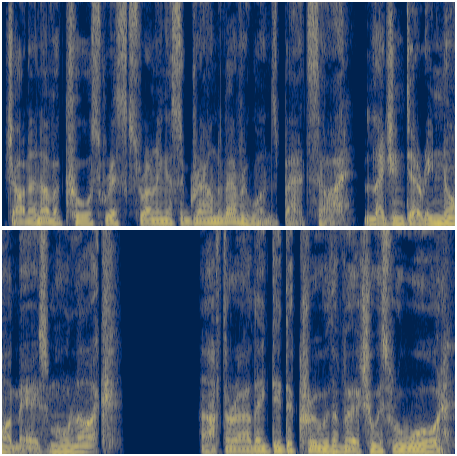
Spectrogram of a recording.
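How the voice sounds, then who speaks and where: An actor voicing a short, crude, wry pirate shiphunter for a video game, with a husky, rough-edged voice and a pirate dialect full of salty sailor slang. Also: male voice, fairly low pitch, moderate pace, no room sound, studio quality. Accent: pirate-style dialect. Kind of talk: video game character dialogue and barks.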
